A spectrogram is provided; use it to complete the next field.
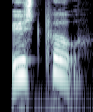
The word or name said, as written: østpå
